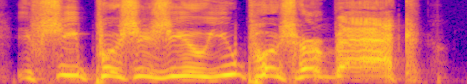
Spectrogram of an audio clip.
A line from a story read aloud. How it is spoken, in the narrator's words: he shouted once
